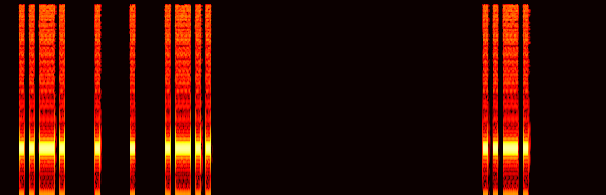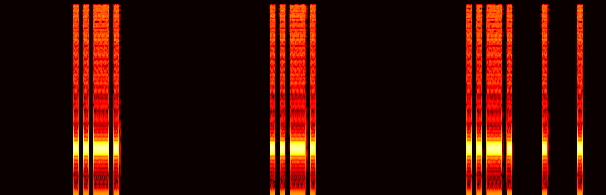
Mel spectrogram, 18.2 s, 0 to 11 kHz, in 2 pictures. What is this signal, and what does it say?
Morse code, heard as a keyed tone, about 16 wpm, spaced as for 11 wpm, 800 Hz. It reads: FEEL F F F FEE
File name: F and L / F and L mp3 / F and L Prefixes 3x2 Twice @10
